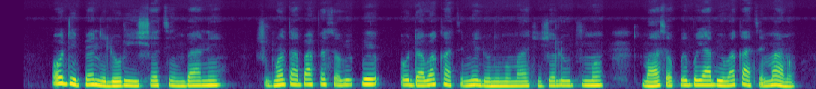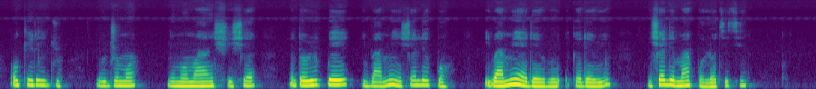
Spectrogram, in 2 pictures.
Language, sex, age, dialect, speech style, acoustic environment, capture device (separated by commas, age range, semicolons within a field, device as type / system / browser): Yoruba, female, 25-34, Nigeria - Lagos Yoruba, relaxed, silence, mobile / Linux / Chrome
